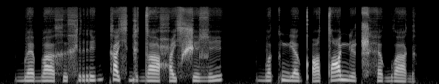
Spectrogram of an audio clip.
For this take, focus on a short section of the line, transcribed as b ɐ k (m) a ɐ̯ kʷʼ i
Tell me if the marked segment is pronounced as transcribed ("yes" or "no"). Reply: no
